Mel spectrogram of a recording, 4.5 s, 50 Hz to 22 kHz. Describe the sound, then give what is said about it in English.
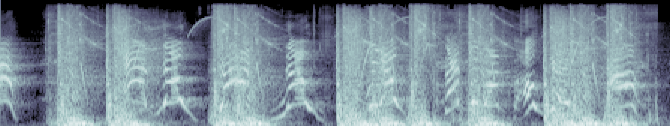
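A voice rapidly imitates 50 gunshots, a fast string of loud, punchy mouth-made bangs and blasts fired off one after another with no pauses between them. “50 gunshot noises.”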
